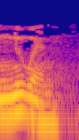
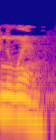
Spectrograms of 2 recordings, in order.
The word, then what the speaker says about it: Nguyen: And while most of the world pronounces it Nguyen, I actually say Nguyen. Sue Nguyen.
